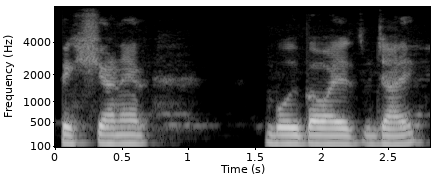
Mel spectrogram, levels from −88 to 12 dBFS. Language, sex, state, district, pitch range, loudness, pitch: Bengali, male, West Bengal, Dakshin Dinajpur, 130-155 Hz, -16 LUFS, 135 Hz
